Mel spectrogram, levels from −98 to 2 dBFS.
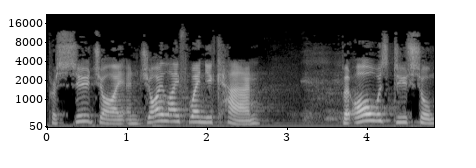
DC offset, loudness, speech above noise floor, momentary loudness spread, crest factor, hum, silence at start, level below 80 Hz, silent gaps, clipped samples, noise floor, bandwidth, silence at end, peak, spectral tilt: under 0.1%; -28 LUFS; 25 dB; 7 LU; 20 dB; none; 0 s; -58 dBFS; none; under 0.1%; -54 dBFS; 12.5 kHz; 0 s; -10 dBFS; -3 dB/octave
